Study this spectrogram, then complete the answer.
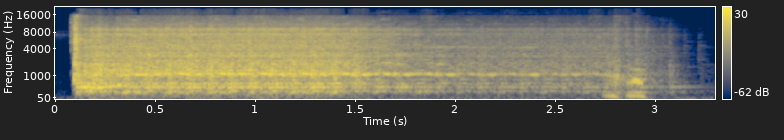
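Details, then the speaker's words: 1966 Triumph Spitfire MK II, off the road 41 years, after freeing the seized starter gear: even cranking about three seconds, turns over freely without firing; points oxidized, spark not yet checked. "so as you can see it turns over fine"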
